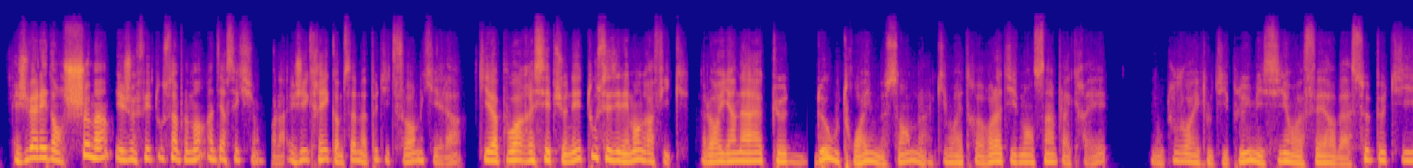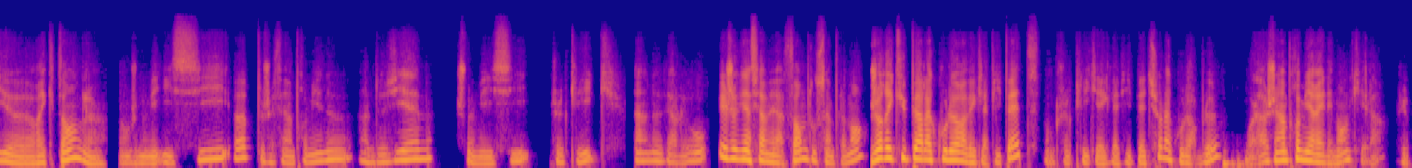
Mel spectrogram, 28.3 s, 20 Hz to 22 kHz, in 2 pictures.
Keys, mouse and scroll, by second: 0.8 click, 2.1 click, 2.6 middle click, 8.9 middle click, 12.0 click, 12.5 middle click, 16.2 click, 17.8 click, 19.5 click, 20.7 click, 21.8 click, 23.9 click, 25.5 click, 27.0 middle click.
